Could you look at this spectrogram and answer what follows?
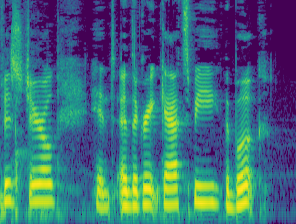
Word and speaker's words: Fitzgerald: Fitzgerald. Fitzgerald.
